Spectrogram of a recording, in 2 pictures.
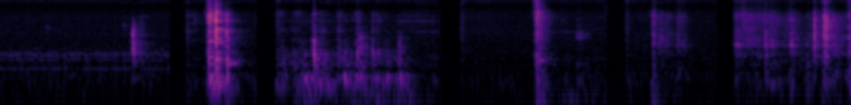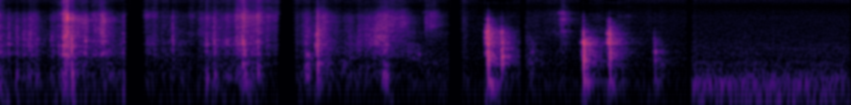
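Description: Close-up handling sounds: sharp clicks and knocks of a plastic wipes canister and a candle jar with its lid, and, in the middle, a longer scratchy rustle of a paper candle box being opened.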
